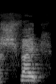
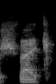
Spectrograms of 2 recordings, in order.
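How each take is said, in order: First: The name is given its German pronunciation. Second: The name is given its Czech pronunciation. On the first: "that's the German way of saying it" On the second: "You can say in Czech it's good soldier Schweik"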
